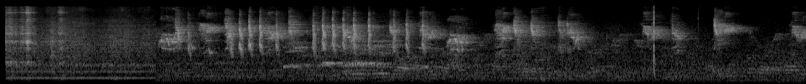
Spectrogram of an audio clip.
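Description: Small birds chirping, with quick runs of rapid high trill notes and single chirps, several calls in turn.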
